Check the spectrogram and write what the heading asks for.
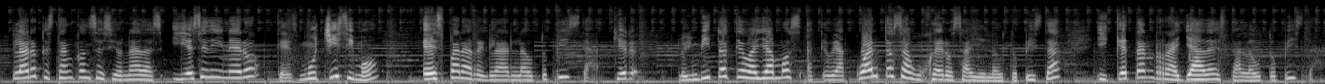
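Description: A woman's voice: sits high, normal speed, faint music behind. A woman, a guest in an interview, telling a casual anecdote and acting out the voices of the people in it. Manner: animated, acts out the voices of people in her story.

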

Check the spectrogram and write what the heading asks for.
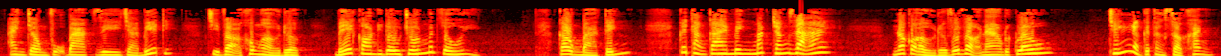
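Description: A woman's voice: on the high side, expressive, normal speed, a little mellow. A woman reading an audiobook, voicing a chatty village woman who passes on rumors in a knowing, scornful way. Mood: gossipy.

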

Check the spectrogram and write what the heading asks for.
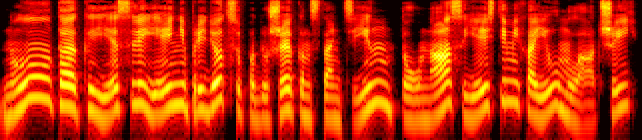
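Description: A sly, scheming middle-aged emperor who savours his words, put on by a woman reading a storybook. His delivery is unhurried. The voice sits close and dry. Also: mid-range voice, expressive, a bit bright, no echo.

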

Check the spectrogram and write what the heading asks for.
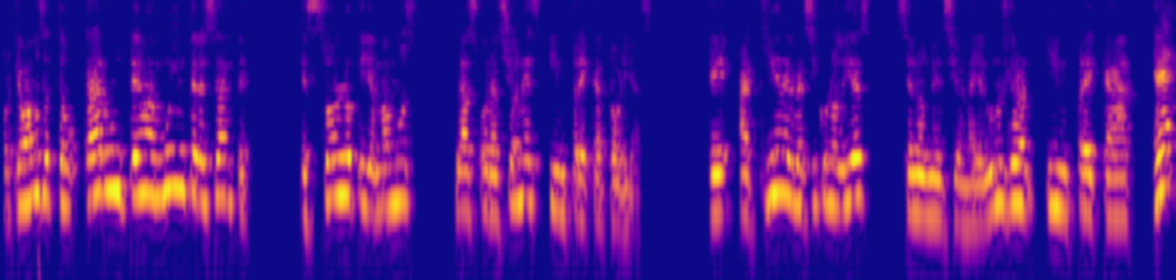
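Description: A man's voice: high voice, moderate pace. A man teaching a Bible study class, explaining the text step by step and checking in with his students. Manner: explanatory, asks the class questions.

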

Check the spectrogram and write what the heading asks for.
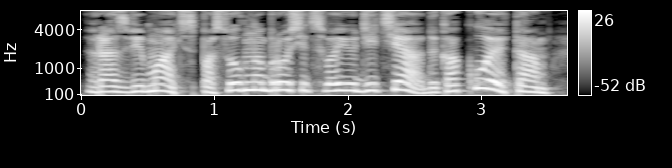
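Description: A man's voice: sits high, unhurried, pitched above the performer's own voice. A haughty duchess on the edge of nerves, as a male reader puts her on, her voice lifted well above the narrator's own and pushed hard with emotion. Her exclamations crowd in on each other, and the dry, close audiobook recording gives them no room to echo. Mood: distraught. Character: proud noblewoman, a duchess, agitated and haughty. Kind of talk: audiobook character reading.

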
